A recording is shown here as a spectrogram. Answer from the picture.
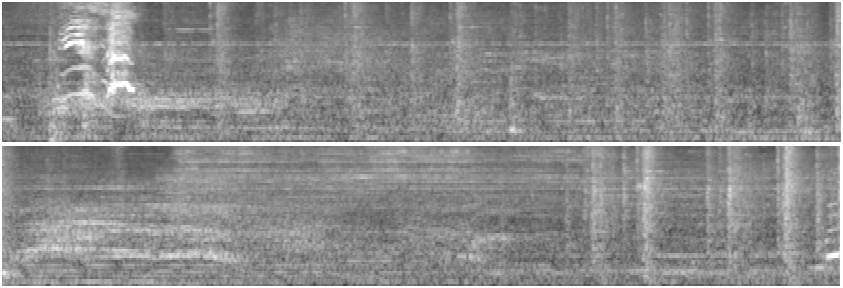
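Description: Haunted-maze soundtrack: dark ambient music over a steady low rumble. A short shrill cry rises sharply about half a second in.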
